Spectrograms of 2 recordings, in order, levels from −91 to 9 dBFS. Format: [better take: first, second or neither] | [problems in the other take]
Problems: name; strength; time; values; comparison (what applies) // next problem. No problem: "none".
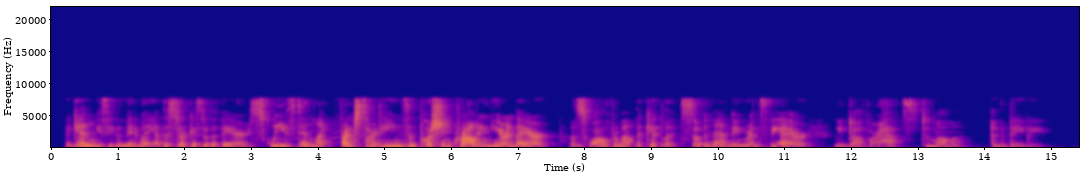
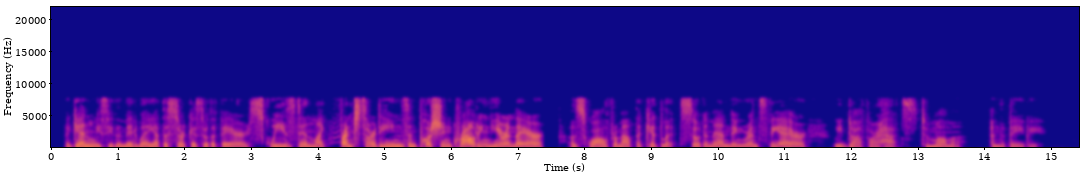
second | room echo; dies away in 0.4 s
